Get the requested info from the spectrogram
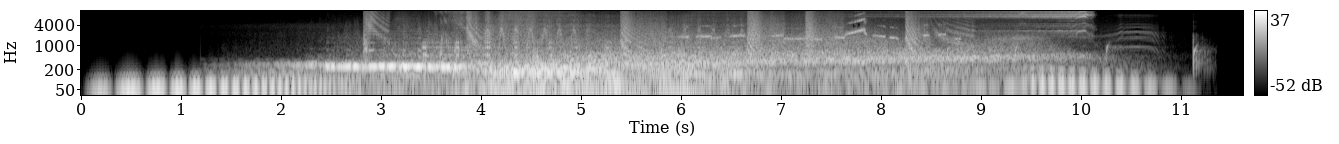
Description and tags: PortalMalfunction Long
Part of a series of portal sound effects created for a radio theater fantasy series. This is the sound of the portal when it malfunctions, in long-duration form.
portal, transporter, fantasy, mechanism, sparks, broken, sci-fi, malfunction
